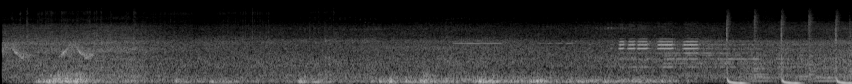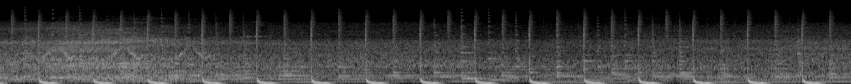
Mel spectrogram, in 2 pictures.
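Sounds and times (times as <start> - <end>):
street traffic rumbling: 0.0 - 17.0
car horn toots: 6.2 - 7.5
kick-drum beat music: 7.3 - 17.0.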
